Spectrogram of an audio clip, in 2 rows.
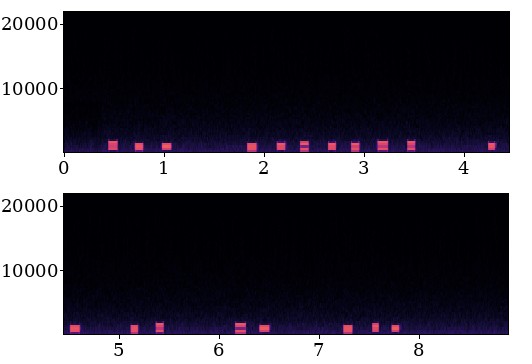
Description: DTMF, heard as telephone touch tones, dialled by hand, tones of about 80 ms. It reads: C4* 18382BB 04 1B A* 1#*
